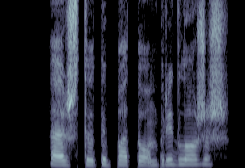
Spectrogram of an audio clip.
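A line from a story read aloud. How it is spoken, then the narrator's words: Hoarse whisper. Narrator (Russian): спросила хриплым шепотом Настя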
